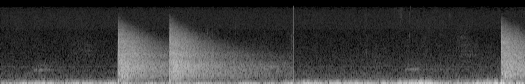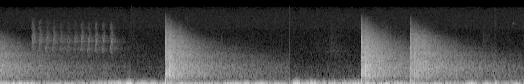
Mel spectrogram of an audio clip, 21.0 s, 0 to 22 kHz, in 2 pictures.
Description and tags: Shots in the woods
Recorded while hiking Ten Mile Creek in Hume, CA,on September 4th 2014 you can barely hear the man yell "pull" before the gunshots from far away. This sound was recorded on a hand held digital recorder and has not been edited at all.
gun, shoot, shot, shotgun, shots, weapon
